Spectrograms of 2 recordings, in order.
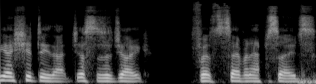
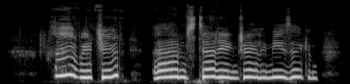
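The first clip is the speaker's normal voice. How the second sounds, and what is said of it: Put-on fake voice. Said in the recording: “putting on a fake voice.”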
